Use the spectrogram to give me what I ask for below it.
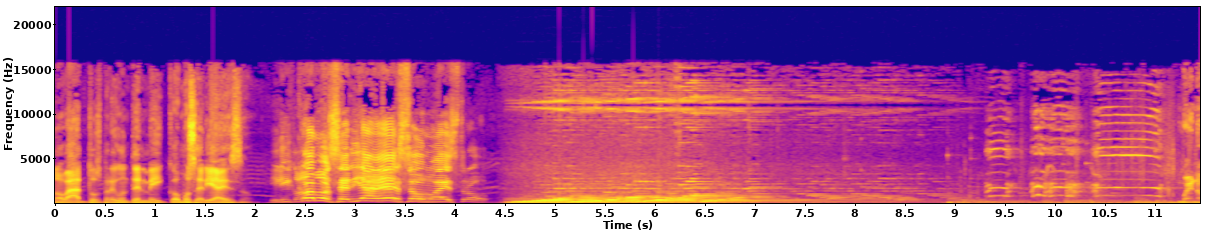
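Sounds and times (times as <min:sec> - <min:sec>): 
speech: 0:00.0 - 0:06.6, 0:11.3 - 0:11.4
rooster crowing: 0:09.4 - 0:11.1.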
